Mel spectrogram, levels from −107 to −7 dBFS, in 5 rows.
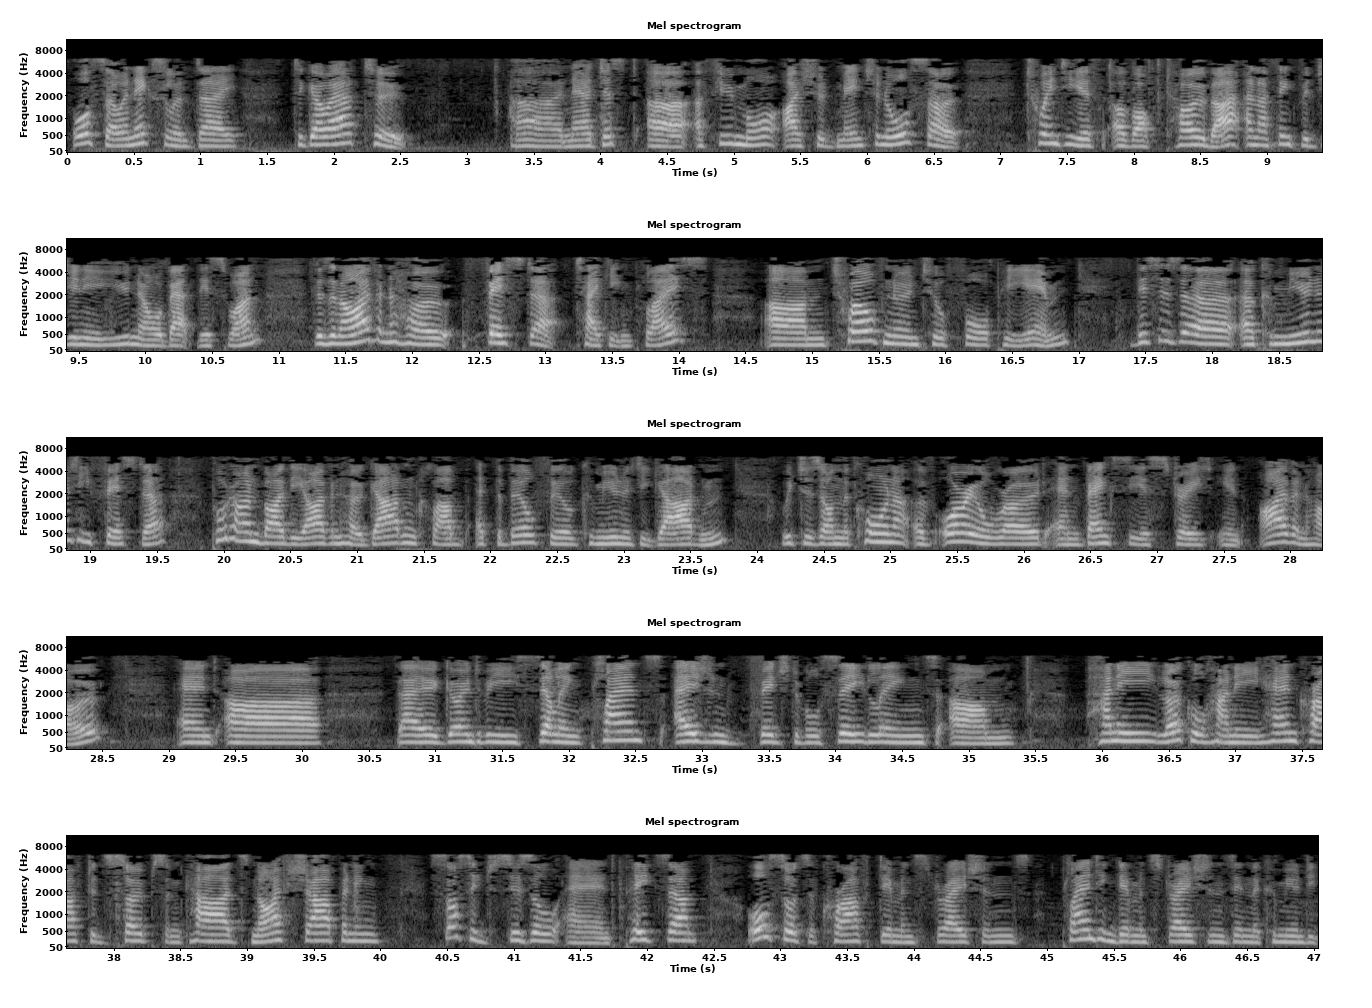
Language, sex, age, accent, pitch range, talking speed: English, female, 50-69, Australian, 180-230 Hz, 140 wpm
